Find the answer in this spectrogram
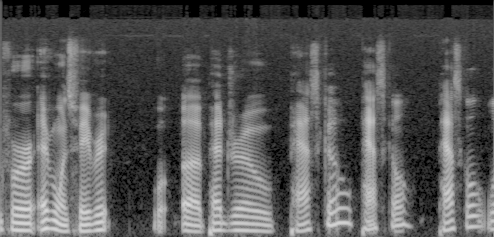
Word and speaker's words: Pascal: we're doing one for everyone's favorite uh Pedro Pasco Pasco Pascal how do you say it Adam uh Pascal Pedro Pascal sounds good that guy you know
